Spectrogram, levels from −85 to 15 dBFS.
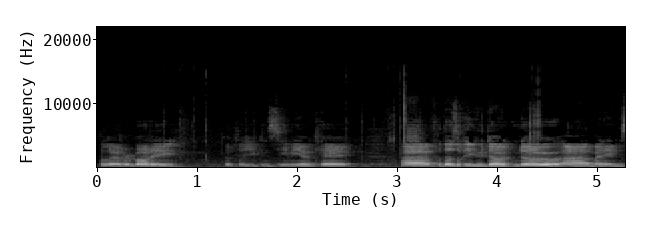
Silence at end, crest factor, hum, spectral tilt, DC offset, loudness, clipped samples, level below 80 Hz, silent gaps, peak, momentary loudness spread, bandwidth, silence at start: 0 s; 16 dB; none; -5 dB/octave; under 0.1%; -26 LUFS; under 0.1%; -70 dBFS; none; -10 dBFS; 22 LU; 10.5 kHz; 0 s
